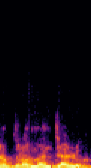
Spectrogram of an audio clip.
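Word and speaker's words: Abdullah Mandiaye: much uh mr frampon you pronounced very well abdullah mandya my name is abdullah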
